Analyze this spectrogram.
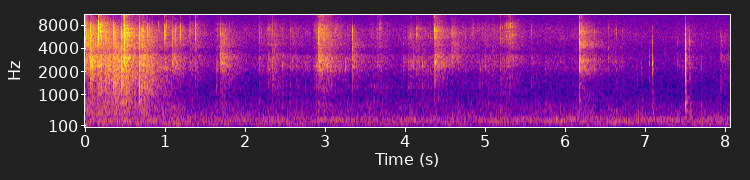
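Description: Faint rustling and crackling of a crumpled sheet handled against the face, with small sharp clicks scattered throughout, a little louder at the very start.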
